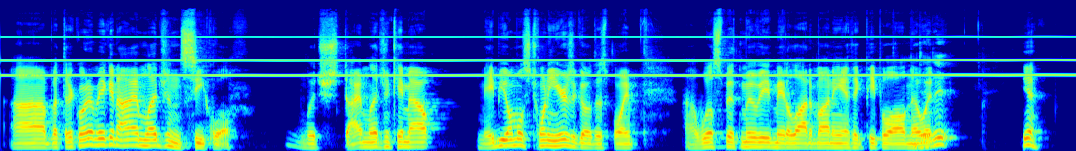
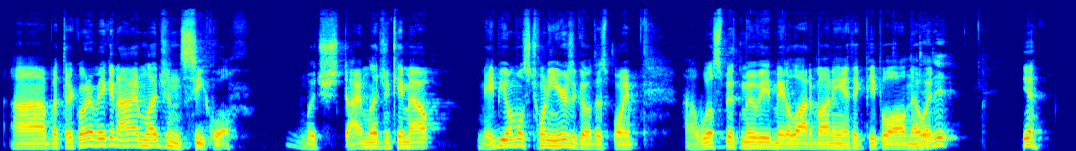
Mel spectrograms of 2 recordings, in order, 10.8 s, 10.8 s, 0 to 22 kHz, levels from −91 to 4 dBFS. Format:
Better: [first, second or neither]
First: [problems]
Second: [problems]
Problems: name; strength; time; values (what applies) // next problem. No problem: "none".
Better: second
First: high-pitched whine; loud; throughout; 3 kHz, 10 dB below the speech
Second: none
